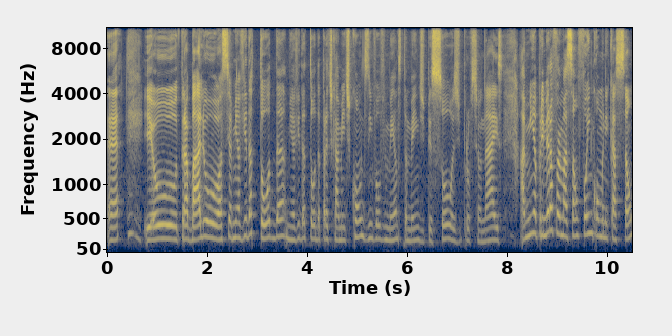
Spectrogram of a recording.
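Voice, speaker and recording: A woman talks with a Minas Gerais accent. Her pitch is medium. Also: ordinary pitch variation, moderate pace. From Minas Gerais, Brazil. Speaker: podcast host, mentor and speaker. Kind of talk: podcast interview.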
